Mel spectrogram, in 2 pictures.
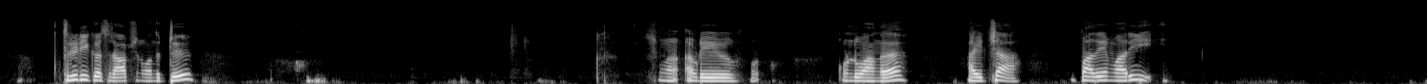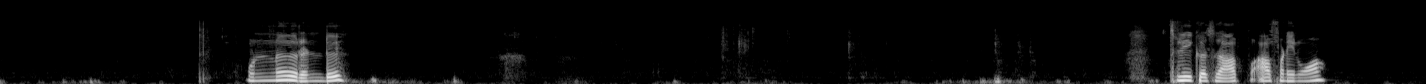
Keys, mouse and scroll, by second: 4.0 middle click, 4.9 g, 6.5 scroll down 3, 6.5-7.9 middle drag, 7.9 scroll down 3, 8.2 middle click, 8.6-9.5 scroll down 1, 9.5 scroll down 1, 10.7 scroll down 1, 10.9-11.5 scroll up 4, 11.5-12.6 scroll down 1, 14.1 scroll down 2, 17.3-18.3 middle drag, 18.3 click, 19.3-20.1 scroll up 3, 19.5 shift+middle click, 20.1 alt+a, 21.2 click, 21.4 alt+a, 22.0 alt+click, 22.2 scroll up 2, 22.5 shift+middle click, 22.9 e, 26.7 click, 26.9 s.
